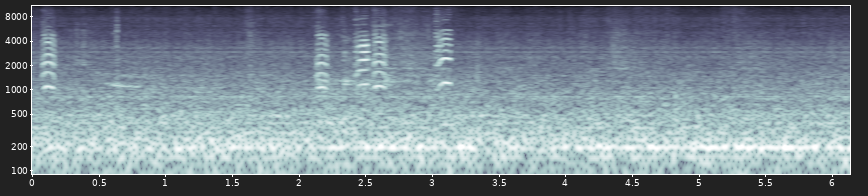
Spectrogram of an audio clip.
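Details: Zebra finches, a pet pair with three juveniles and three newly hatched chicks, recorded 12 December 2022 while the parents feed their young; short nasal, honking calls with stacked overtones, several in quick bursts, over a steady low hum.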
